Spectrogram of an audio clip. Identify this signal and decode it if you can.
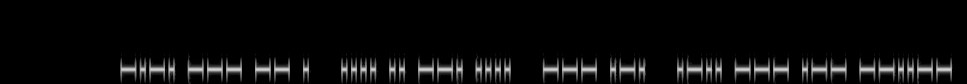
Morse code, heard as a keyed tone, about 25 wpm, 700 Hz. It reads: COME HIGH OR LOW,
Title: Sentences from Top 1000 Words - Review Part 1 - 25wpm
